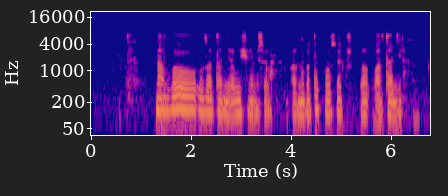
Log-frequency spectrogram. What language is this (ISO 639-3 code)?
kin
